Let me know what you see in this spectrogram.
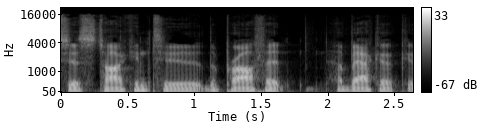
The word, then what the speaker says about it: Habakkuk: So in Hab- Hab Habakkuk, oh my gosh, Habakkuk, that's how you say it in the Old Testament.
